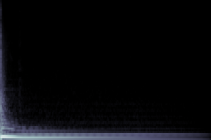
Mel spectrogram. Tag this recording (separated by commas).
Drum, Musical instrument, Percussion, Tabla, Music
